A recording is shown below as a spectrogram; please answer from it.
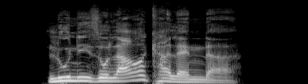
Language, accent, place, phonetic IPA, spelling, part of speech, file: German, Germany, Berlin, [lunizoˈlaːɐ̯kaˌlɛndɐ], Lunisolarkalender, noun, De-Lunisolarkalender.ogg
- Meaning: lunisolar calendar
